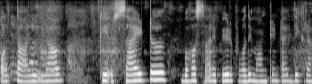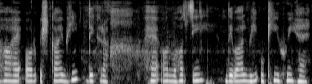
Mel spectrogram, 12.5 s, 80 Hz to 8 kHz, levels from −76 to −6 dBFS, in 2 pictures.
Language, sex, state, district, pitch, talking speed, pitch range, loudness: Hindi, female, Bihar, Darbhanga, 205 Hz, 135 wpm, 200-215 Hz, -18 LUFS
